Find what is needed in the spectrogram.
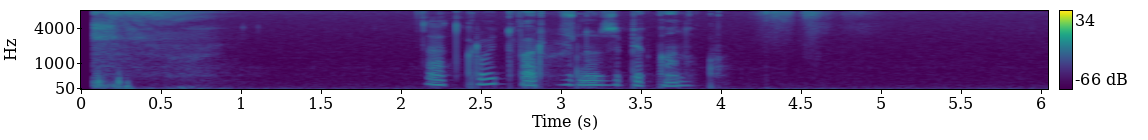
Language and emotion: Russian, neutral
